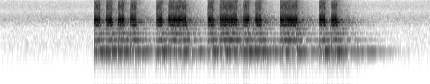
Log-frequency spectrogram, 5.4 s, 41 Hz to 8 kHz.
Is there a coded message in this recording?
Yes: Morse code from 1.1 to 4.3 s, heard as a buzzer, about 16 wpm, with room echo. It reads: HALTI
